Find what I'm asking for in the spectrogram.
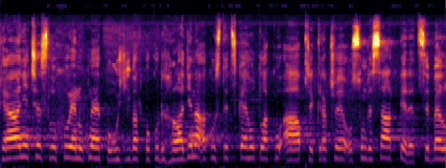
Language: Czech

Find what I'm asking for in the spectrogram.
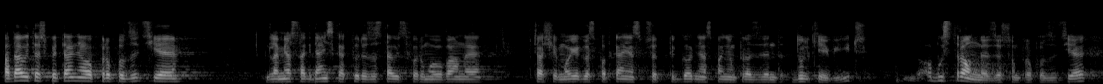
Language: Polish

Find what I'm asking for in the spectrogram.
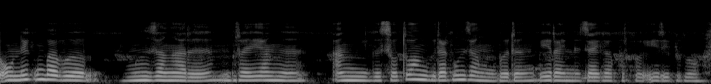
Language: Bodo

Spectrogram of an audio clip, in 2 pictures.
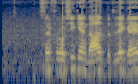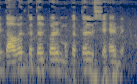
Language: Urdu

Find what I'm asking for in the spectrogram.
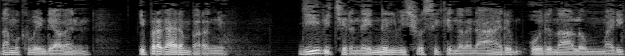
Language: Malayalam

